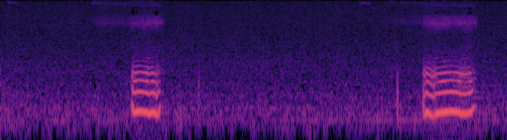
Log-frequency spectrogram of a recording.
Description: Deep sleep, snoring pekingnese, little dreamer, sweet dreams, small dog snores loud, my adorable dog sleeps while I watch the WARRIORS whooop the kings aka "Queens"!!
